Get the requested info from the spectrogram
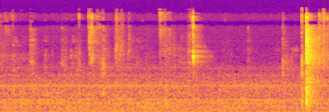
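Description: Quiet chewing and wet mouth sounds of a person eating, with scattered faint clicks, and one louder sharp click about four and a half seconds in.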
